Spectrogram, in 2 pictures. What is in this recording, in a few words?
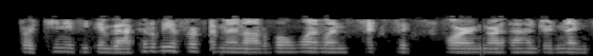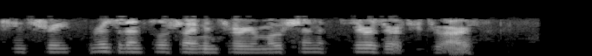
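police dispatch, Scottsdale PD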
